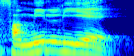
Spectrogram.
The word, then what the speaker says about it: familiae: Pater familiae, y se escribe familiae, y la AE se lee como E en la pronunciación.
